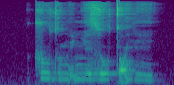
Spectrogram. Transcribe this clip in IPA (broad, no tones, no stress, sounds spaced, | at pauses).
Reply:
ʈ͡ʂ u d u n ḭ ɲ i z u t ɔ̰ j i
